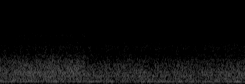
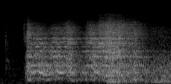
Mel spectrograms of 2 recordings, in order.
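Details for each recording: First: Engine with newly installed Autolite 4100 carburetor: idle mixture screw turned clockwise to lean the idle fuel, steady idle loses speed and softens, showing it runs too lean, so screw is backed out to fastest idle. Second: Engine with newly installed Autolite 4100 carburetor, first start after cranking 5-6 seconds and pumping the throttle to prime via the accelerator pump: brief crank, then catches cleanly and settles into a steady, even run with no misfire or stumble.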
